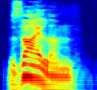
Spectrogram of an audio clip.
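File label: "xylem", British English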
